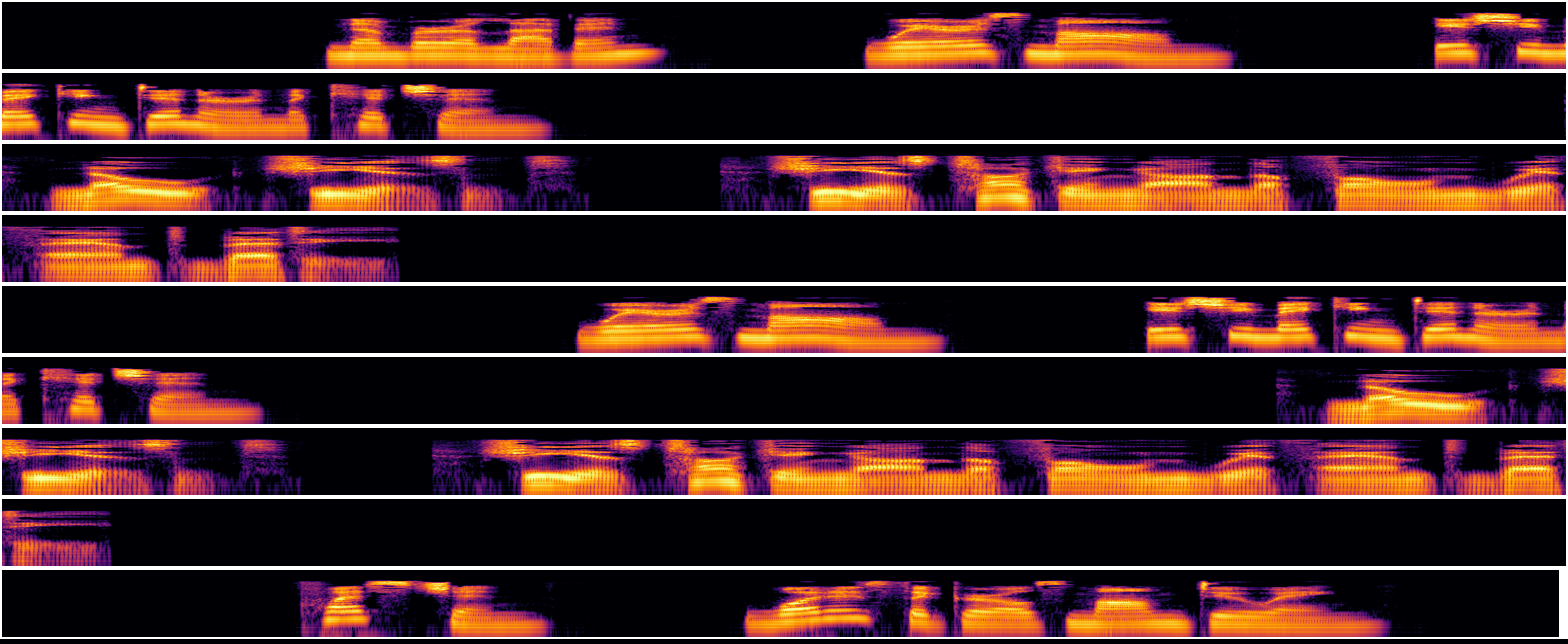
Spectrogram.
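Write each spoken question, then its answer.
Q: What is the girl's mom doing?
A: Talking on the phone with Aunt Betty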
